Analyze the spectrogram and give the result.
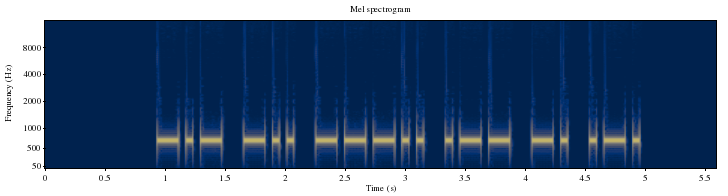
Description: Morse code, heard as a keyed tone, about 20 wpm, 700 Hz. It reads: KD8WNR
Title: USA Call Signs - 6 Characters - 20wpm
